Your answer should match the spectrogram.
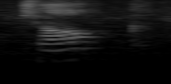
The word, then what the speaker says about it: chalk: with the vector l the letter l on s1 rule that is usually not pronounced after the foul of the letter a o and u for examples like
